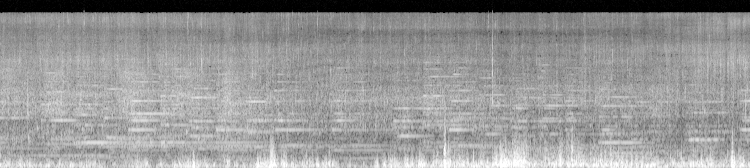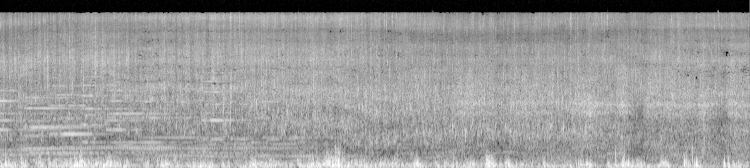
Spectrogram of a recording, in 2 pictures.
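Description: Small tiered stone fountain, its jet splashing and trickling steadily into the basin. Faint music of held notes runs through the first two-thirds, over a low uneven rumble.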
